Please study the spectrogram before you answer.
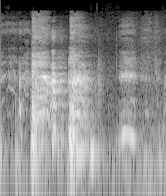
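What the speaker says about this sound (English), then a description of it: "I can't stop coughing." A person coughs in a quick burst of two or three harsh, close barks, followed by a softer rasping breath.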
